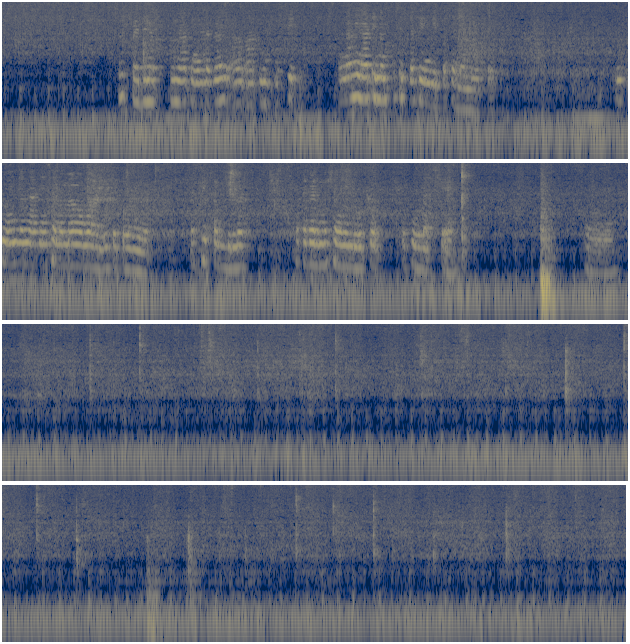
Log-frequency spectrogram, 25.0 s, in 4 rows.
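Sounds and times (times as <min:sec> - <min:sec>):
squid sizzling in a frying pan: 0:00.0 - 0:25.0
steady low hum: 0:00.9 - 0:25.0
spatula tapping and scraping pan: 0:10.8 - 0:11.0, 0:12.7 - 0:25.0.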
